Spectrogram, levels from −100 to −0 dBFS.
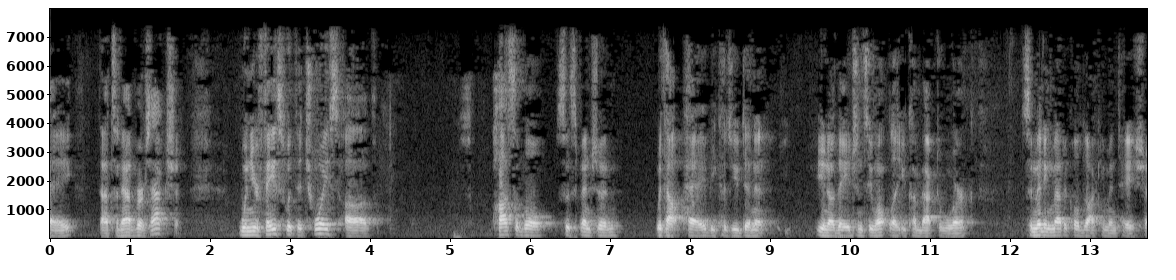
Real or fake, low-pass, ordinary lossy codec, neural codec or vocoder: real; 7.2 kHz; AAC, 48 kbps; none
